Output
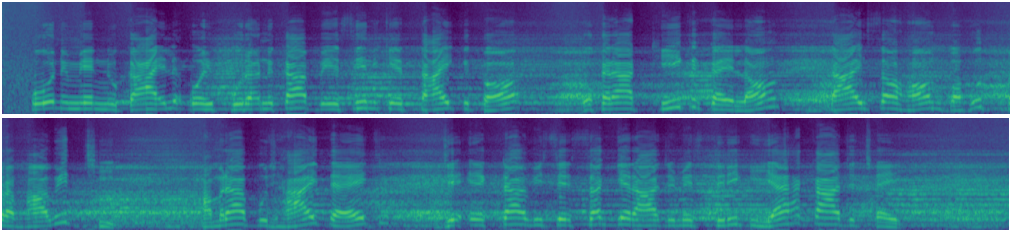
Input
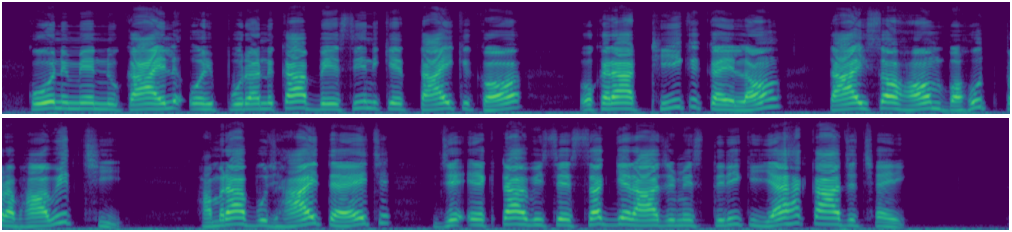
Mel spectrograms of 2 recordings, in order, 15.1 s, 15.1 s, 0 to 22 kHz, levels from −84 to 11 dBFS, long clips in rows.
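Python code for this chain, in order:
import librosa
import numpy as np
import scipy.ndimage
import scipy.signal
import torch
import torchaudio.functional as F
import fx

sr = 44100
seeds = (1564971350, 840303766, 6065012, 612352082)

p1 = fx.fade_in_head(x, sr, length_s=1.67)
p2 = fx.highpass(p1, sr, hz=200.0, slope=6)
p3 = fx.level_steps(p2, sr, step_db=10)
p4 = fx.leveller(p3, sr, passes=1)
p5 = p4 + fx.echo_diffused(p4, sr, ms=608, feedback_pct=51, wet_db=-15, dry=0)
p6 = fx.quant_dither(p5, sr, seeds[0], bits=10, dither='triangular')
y = fx.band_squash(p6, sr, depth_pct=100)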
